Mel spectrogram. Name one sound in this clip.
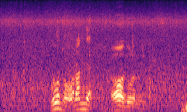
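A middle-aged man speaks casually up close.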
